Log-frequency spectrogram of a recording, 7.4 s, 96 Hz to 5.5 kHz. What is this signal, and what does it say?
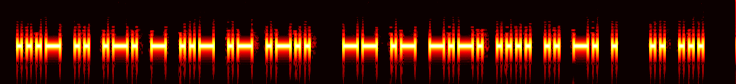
Morse code, heard as a keyed tone, about 25 wpm, 600 Hz. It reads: VIRTUAL MACHINE IS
